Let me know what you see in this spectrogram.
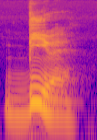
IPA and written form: ˈbiβ̞e (vive)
